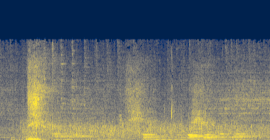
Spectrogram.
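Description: An audience breaks into steady, sustained applause for Jesus, a dense wash of clapping with a sharp swell near the start, while sustained organ-like tones hold underneath.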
